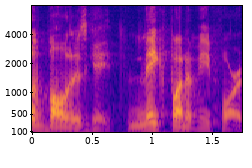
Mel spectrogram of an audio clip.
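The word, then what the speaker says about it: Baldur's Gate: It's literally the best example I can produce you how to pronounce the bald in Boulder.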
